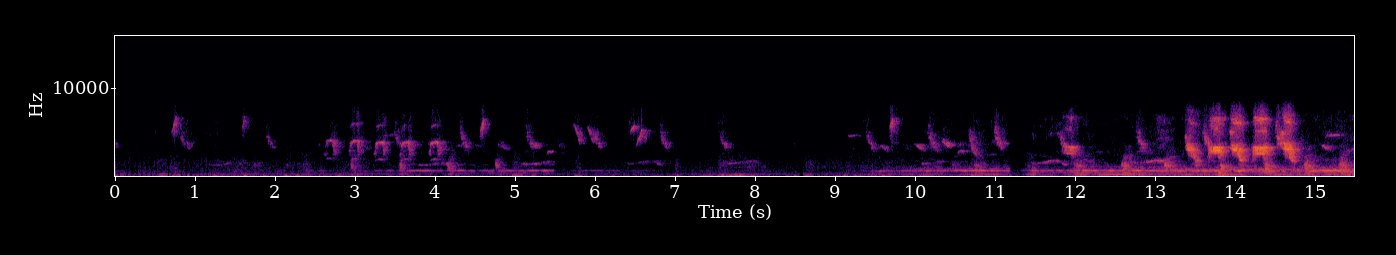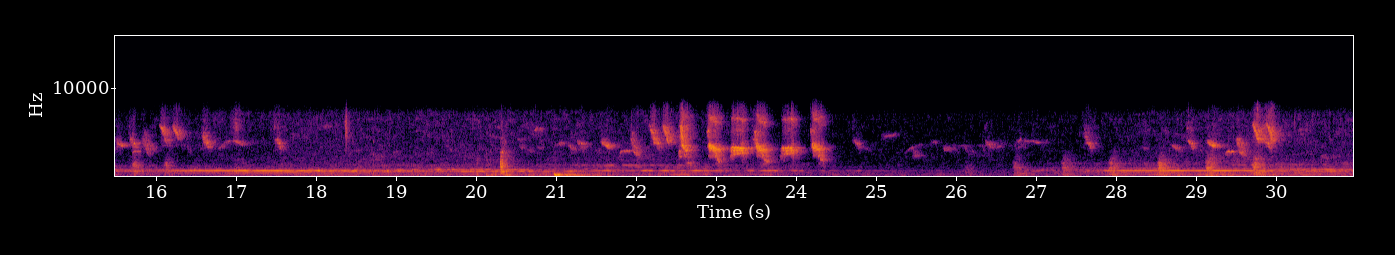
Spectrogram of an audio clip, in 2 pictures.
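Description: Many small birds chirping in quick overlapping calls. They are sparse at first, build up and are loudest in the middle stretch, then pick up again near the end. A steady low tone sits underneath.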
